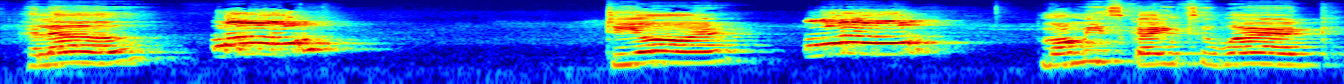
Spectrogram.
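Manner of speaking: high, bright calling to a pet. Real, not acted. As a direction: call the puppy sweetly. Calling her dog.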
